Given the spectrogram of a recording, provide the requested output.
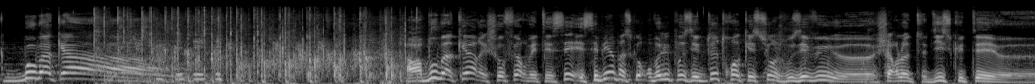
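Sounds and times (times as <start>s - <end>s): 
speech: 0.0s - 2.6s, 4.1s - 10.3s
crowd applause: 0.9s - 4.3s.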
